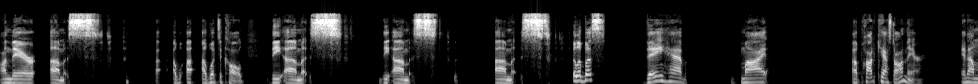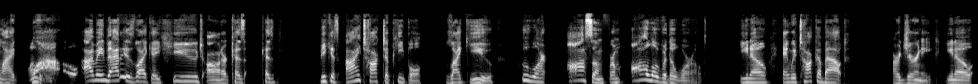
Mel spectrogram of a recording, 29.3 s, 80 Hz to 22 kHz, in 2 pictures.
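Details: Stuttering since childhood in an adult man, with speech therapy at age 5 and in his 20s; blocks and repetitions, especially on cold reads.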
